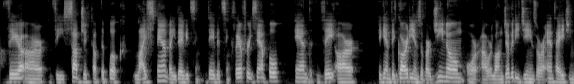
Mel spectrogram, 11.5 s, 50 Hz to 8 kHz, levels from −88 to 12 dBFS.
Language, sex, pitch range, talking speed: English, male, 120-135 Hz, 150 wpm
